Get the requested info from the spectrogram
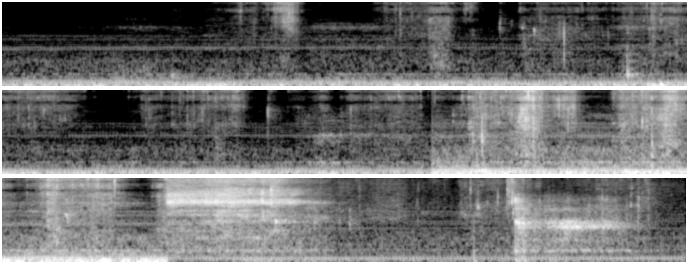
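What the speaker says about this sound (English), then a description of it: "And now we stir these pickles into this cookie dough" Chopped pickles stirred by hand into cookie dough, giving soft, close, wet squishing and scraping that grows denser and louder partway through before easing off, with faint clicks at the end.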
